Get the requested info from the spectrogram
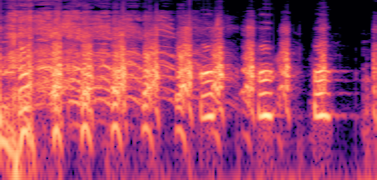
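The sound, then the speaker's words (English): A person imitates a turkey call, a fast run of throaty, warbling yelps that tumble together, then slow into a few separate, higher calls. “Is that your turkey call?”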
